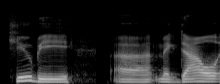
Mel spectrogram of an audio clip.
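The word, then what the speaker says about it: Kube-McDowell: I thought it was Michael Cube or Cube, but Michael QB McDowell.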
